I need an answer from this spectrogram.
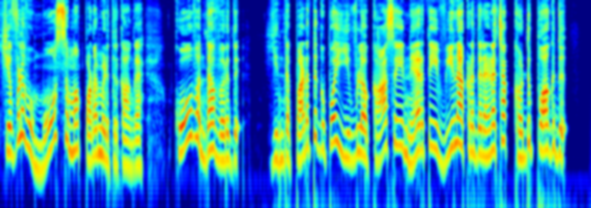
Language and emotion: Tamil, angry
